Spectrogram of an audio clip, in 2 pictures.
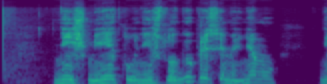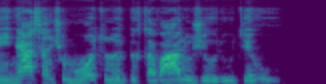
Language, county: Lithuanian, Kaunas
